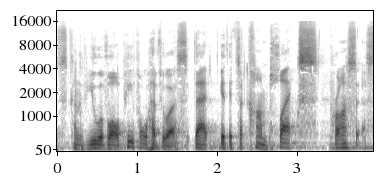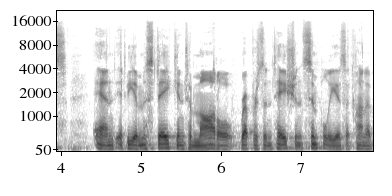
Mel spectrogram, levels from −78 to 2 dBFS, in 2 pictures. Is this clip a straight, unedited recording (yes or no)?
no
